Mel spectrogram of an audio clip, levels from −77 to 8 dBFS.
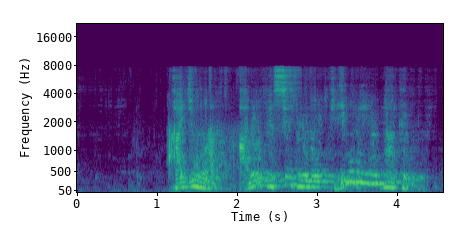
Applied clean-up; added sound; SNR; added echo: neural separator model SepFormer DNS4.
